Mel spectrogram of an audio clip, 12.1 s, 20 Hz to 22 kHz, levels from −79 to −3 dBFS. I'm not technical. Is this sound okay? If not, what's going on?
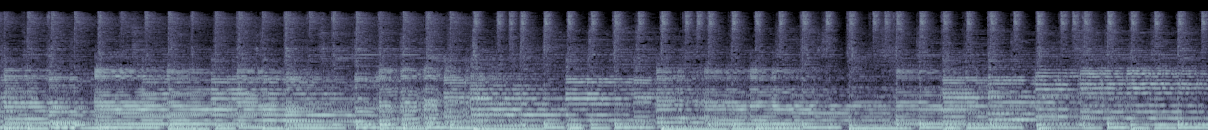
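No. A click repeats every 1.25 s from 1.02 to 11.02 s. These are likely clock drift buffer slips between two mismatched device clocks.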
